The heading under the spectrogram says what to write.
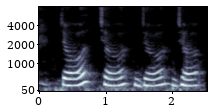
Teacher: इनके उच्चारण में जीभ हमारे कठोर तालु को छूती है, इसलिए इन्हें तालव्य व्यंजन कहा जाता है।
